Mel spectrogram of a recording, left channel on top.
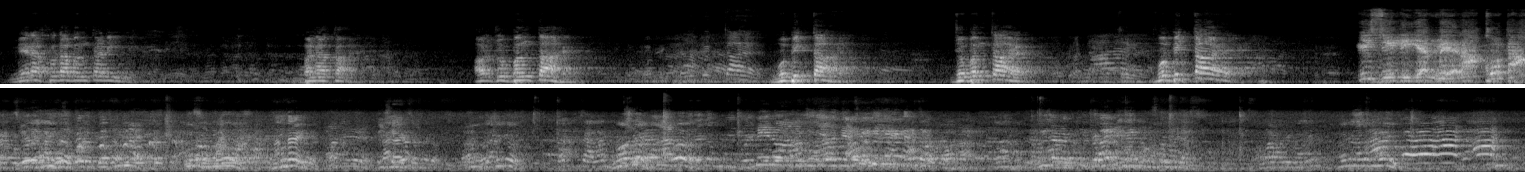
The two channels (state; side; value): different; both; correlation 0.00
